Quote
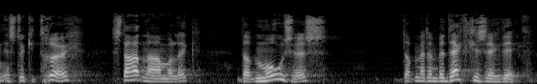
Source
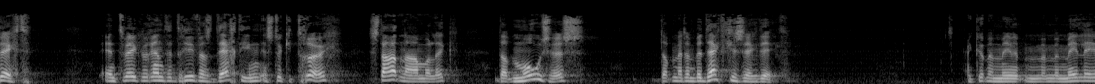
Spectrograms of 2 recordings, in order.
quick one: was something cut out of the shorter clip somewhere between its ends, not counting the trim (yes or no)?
no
